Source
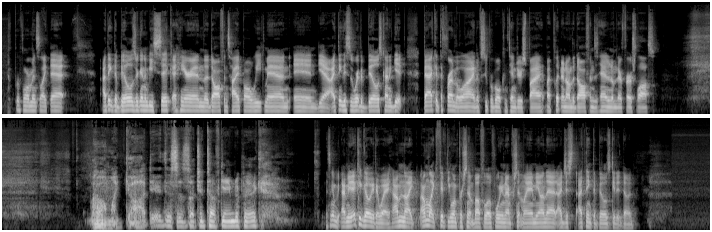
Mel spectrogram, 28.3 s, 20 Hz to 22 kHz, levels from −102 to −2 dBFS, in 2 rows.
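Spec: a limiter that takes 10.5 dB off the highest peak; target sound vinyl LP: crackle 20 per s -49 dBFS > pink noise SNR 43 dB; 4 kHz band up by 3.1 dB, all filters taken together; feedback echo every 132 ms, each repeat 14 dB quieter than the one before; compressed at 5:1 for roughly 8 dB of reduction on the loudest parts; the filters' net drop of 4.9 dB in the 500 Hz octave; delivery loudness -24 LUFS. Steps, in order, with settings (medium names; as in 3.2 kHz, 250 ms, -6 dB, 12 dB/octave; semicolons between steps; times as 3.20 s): peaking EQ 500 Hz -6 dB; peaking EQ 4 kHz +4.5 dB; compression 5:1, threshold -27 dBFS; peak limiter -23.5 dBFS; feedback delay 132 ms, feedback 20%, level -14 dB; crackle 20 per s -49 dBFS; pink noise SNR 43 dB; trim +11 dB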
